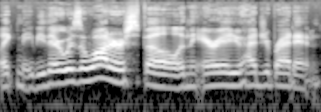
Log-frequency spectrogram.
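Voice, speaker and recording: A woman speaks at a medium pitch. Her pitch varies in an ordinary way. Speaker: science outreach educator. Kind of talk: tutorial. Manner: fast; casual.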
